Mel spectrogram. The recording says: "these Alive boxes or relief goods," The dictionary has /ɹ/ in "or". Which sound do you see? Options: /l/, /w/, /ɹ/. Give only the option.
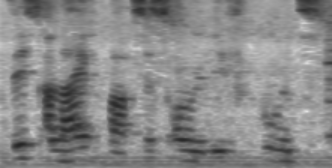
/l/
